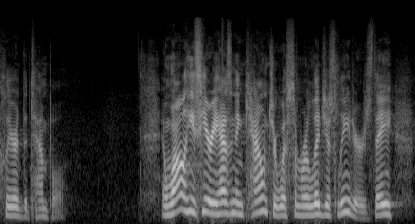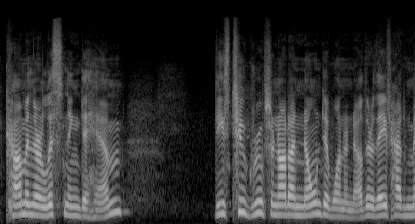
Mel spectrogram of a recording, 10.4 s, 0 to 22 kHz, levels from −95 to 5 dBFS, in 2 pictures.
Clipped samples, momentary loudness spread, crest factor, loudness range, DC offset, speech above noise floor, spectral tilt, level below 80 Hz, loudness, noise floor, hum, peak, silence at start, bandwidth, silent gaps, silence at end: under 0.1%; 12 LU; 22 dB; 5 LU; under 0.1%; 45 dB; -4.5 dB/octave; -76 dBFS; -28 LUFS; -74 dBFS; none; -8 dBFS; 0 s; 15.5 kHz; none; 0 s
